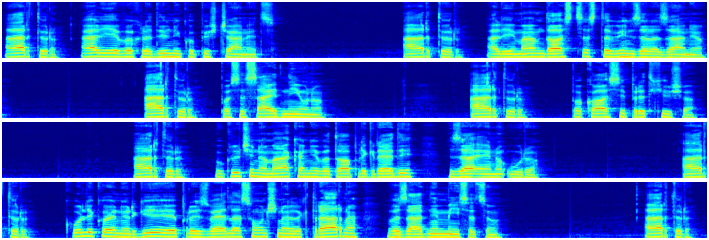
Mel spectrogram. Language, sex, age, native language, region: Slovenian, male, 18-29, Slovenian, Gorenjska region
